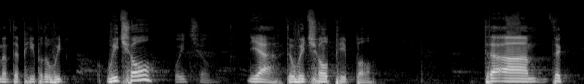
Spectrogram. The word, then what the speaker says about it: Huichol: Huichol.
